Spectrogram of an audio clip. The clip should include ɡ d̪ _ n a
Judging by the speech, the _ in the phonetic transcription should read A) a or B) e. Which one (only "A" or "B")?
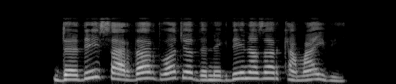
B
